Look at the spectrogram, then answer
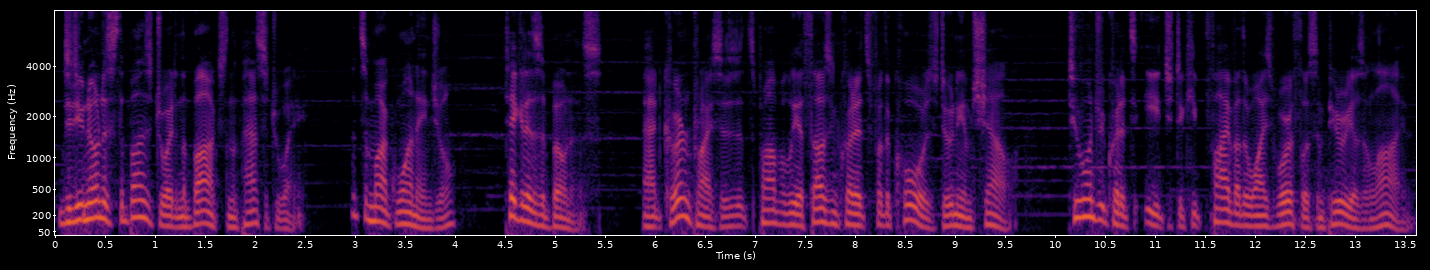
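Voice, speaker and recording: An actor playing a persuasive space pirate leader, controlled and wry, in an audio comic dub. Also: male voice, on the low side, sing-song, fairly quick, a little mellow, soft background music. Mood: controlled, bargaining. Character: smooth-talking, bargaining male space pirate leader.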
